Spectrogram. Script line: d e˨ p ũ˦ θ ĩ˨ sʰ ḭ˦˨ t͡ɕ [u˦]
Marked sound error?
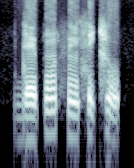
yes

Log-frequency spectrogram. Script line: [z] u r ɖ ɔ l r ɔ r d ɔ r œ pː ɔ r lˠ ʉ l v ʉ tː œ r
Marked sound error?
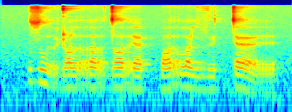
no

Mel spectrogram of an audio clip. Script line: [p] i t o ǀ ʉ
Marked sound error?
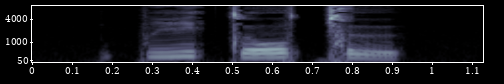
no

